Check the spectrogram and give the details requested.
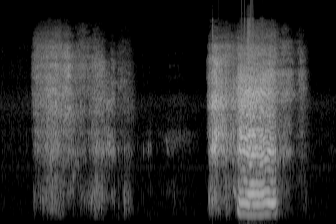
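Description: Two forceful sneezes, the second ending in a voiced burst; loud sneezing with a cold.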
